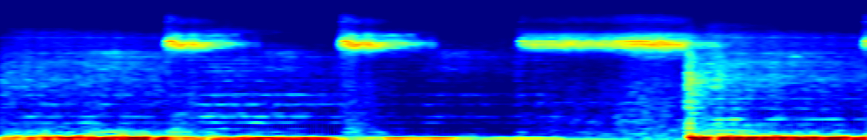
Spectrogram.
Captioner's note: Anklets tinkling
